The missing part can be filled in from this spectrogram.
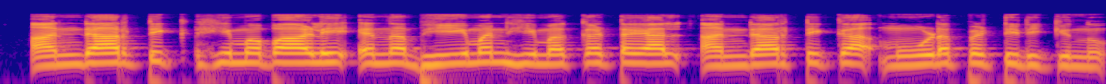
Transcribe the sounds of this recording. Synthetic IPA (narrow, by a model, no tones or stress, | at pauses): ɐndaːrʈːikːhimɐbaːɭiʔe̞nːɐbʱiːmɐnɦimɐkːɐʈːɐjaːlɐndaːrʈːikːɐmuːɽɐpːe̞ʈːiɾikʲːunːu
